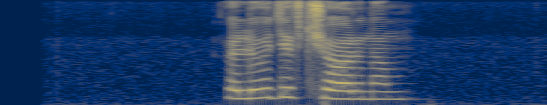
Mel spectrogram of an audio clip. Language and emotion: Russian, neutral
